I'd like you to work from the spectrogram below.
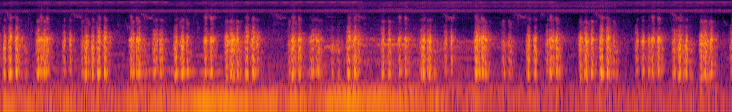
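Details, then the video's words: Big frog (kodok besar) in the wild, described as eerie-sounding: dense, rapid series of harsh, buzzy croaks, several pulses per second, in short bursts separated by brief gaps, with a steady low hum underneath. "SUARA KODOK || KODOK BESAR || SUARA KODOK SERAM"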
